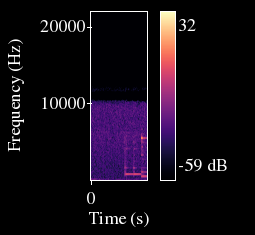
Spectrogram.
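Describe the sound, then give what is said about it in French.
A phone dials out by voice recognition: after a moment of quiet background hum, a quick burst of electronic dialing beeps and steady tones sounds, brief and clear, with no one speaking. “tu vois, moi je suis un citoyen responsable, donc si je dois composer un numéro de téléphone, je m'arrête sur le bas côté.”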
